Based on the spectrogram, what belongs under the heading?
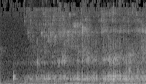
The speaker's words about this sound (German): Das Geräusch ist einfach nur mega geil. Das, also, einen frischen Kaffee einschenken, so eine feine Sache.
